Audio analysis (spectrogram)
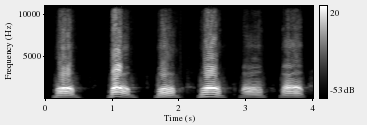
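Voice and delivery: loud repeated calling of mom; kids calling mom. Retold or imitated. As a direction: call mom like an impatient child.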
